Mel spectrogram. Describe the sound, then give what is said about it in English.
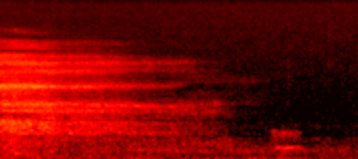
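Deep breathing during a relaxation exercise: a breathy, airy exhale that starts fairly strong and fades gradually over about two seconds, followed by faint, quiet breath sounds. “just take a deep breath in and a deep breath out.”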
